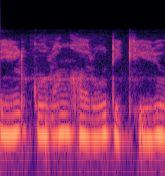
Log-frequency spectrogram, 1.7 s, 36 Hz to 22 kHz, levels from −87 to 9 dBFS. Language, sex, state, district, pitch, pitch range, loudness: Rajasthani, female, Rajasthan, Churu, 160 Hz, 155-170 Hz, -19 LUFS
